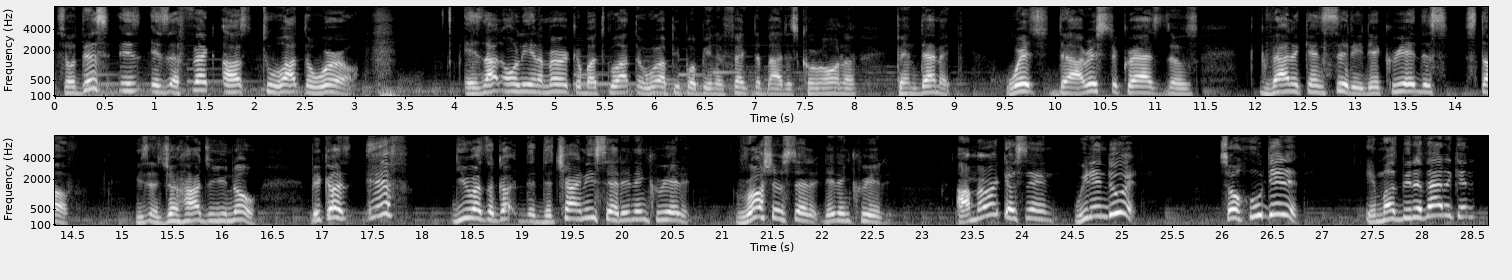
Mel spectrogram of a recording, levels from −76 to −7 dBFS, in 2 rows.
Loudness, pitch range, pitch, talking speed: -20 LUFS, 140-210 Hz, 175 Hz, 165 wpm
